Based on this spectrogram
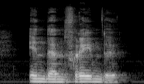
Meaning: abroad
- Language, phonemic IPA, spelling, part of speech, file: Dutch, /ˌɪn dɛn ˈvreːm.də/, in den vreemde, phrase, Nl-in den vreemde.ogg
